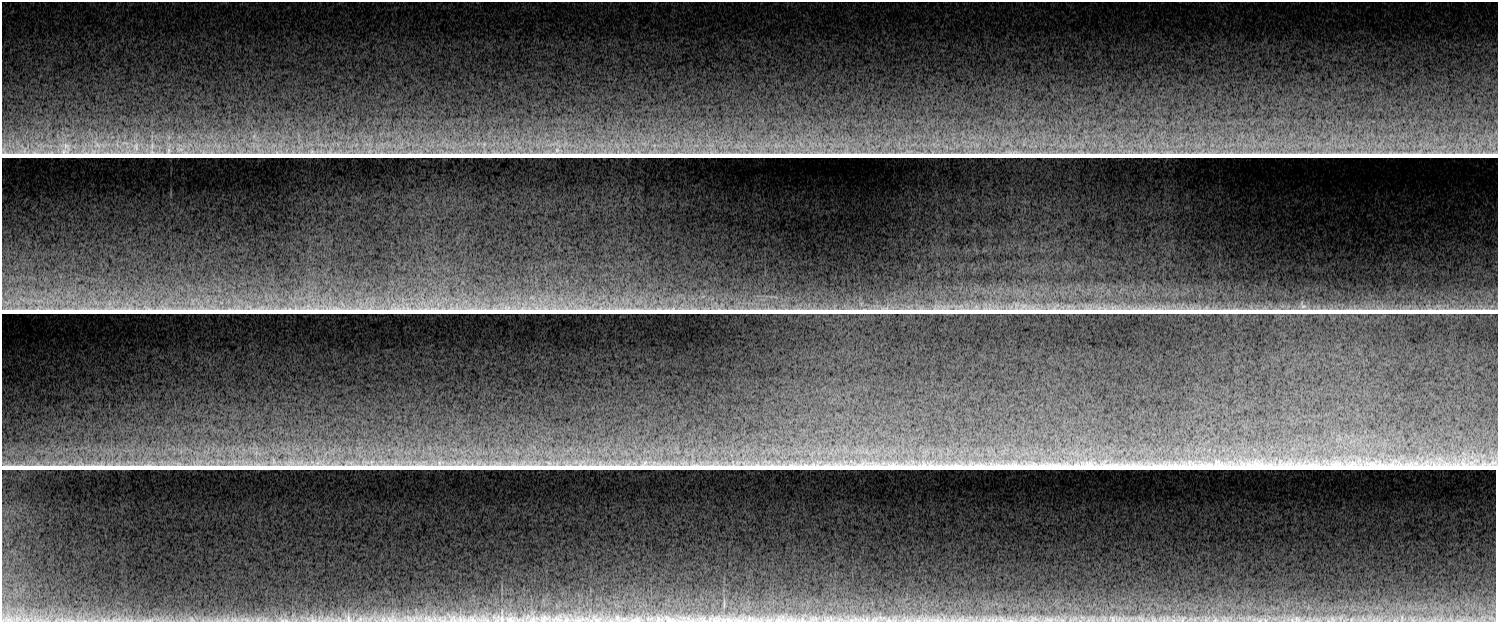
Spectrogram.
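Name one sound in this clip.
Water washes and hisses over rocks.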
